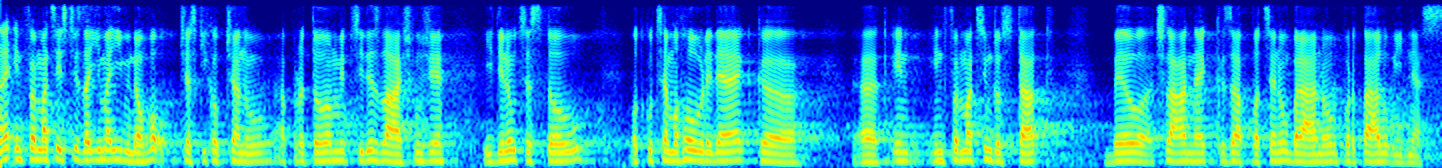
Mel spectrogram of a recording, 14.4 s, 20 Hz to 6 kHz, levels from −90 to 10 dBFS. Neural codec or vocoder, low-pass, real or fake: codec, 16 kHz, 0.9 kbps, LongCat-Audio-Codec; 5.4 kHz; fake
